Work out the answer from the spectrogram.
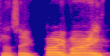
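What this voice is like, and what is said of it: Poor Kermit the Frog impression. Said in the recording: “my best Kermit impression ... That was horrible.”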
